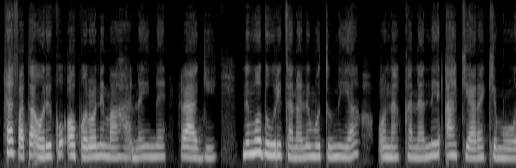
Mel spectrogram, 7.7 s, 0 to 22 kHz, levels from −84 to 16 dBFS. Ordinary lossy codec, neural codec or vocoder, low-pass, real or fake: none; codec, 44.1 kHz, 1.7 kbps, Pupu-Codec; none; fake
